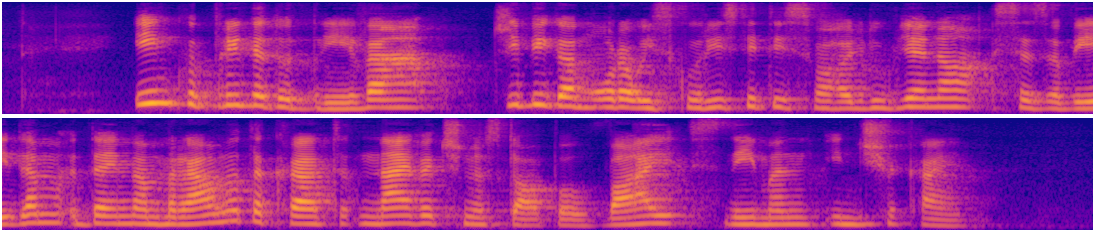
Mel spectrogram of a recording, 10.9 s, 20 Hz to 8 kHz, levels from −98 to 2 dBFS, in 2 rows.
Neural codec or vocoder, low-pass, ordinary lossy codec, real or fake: codec, 16 kHz, 0.8 kbps, ZipCodec; none; none; fake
